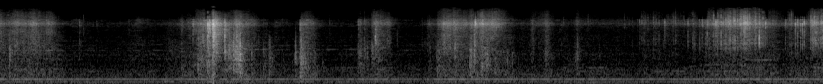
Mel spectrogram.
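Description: Sheet of paper crinkling and rustling in several short bursts as loose glitter is handled and sprinkled onto a glitter tumbler, the loudest burst about two seconds in. A faint steady hum from the cup turner's motor runs underneath.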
